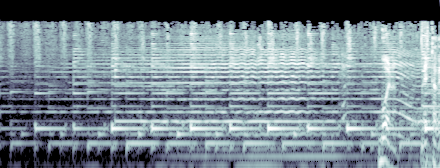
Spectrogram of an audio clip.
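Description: The theme of the HBO series The Last of Us plays: plucked, guitar-like notes repeating in a steady, gentle pattern over sustained low tones, swelling slightly toward the end, with no voices.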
